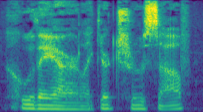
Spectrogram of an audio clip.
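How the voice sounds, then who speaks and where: A young man co-hosting a casual podcast, emphatic and quick to laugh. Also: lowish voice. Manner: animated, laughs often, emphatic. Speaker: podcast co-host.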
